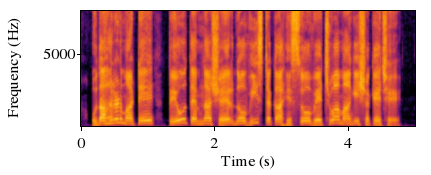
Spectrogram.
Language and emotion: Gujarati, neutral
